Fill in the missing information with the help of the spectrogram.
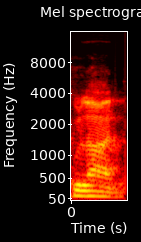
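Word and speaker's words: Bullard: It's pronounced Boulard, but it's B-U-L-L-A-R-D, Eugene Boulard.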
